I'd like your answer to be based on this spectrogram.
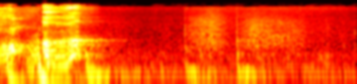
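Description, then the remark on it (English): A baby girl coughs twice in quick succession, short harsh bursts, followed by a faint, quiet stretch with soft breathing or rustling. “That cough is not getting no easier, though.”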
